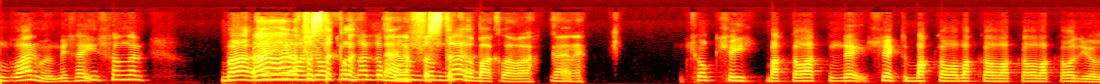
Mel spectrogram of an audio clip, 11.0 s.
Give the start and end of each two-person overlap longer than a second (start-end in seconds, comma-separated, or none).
2.5-4.8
